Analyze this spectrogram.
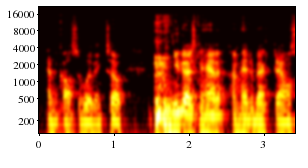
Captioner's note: clears throat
